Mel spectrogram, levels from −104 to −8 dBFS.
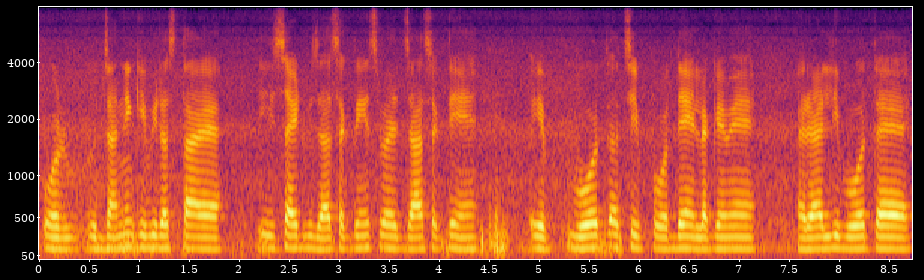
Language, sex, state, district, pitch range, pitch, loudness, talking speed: Hindi, male, Rajasthan, Bikaner, 130-140 Hz, 135 Hz, -16 LUFS, 180 wpm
